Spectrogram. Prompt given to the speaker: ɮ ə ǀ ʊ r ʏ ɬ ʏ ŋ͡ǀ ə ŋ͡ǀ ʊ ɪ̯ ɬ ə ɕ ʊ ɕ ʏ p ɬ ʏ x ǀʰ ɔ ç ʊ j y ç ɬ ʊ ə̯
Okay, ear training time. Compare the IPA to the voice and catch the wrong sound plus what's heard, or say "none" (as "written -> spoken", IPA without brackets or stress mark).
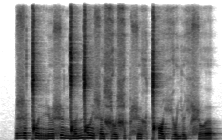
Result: y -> ʏ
